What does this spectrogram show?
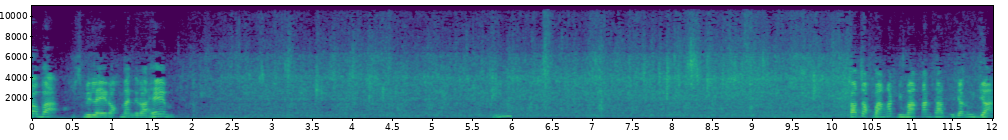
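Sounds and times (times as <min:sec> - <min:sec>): rain falling: 0:00.0 - 0:12.0
crisp chip being chewed: 0:05.6 - 0:09.2
person humming: 0:05.7 - 0:06.1.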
